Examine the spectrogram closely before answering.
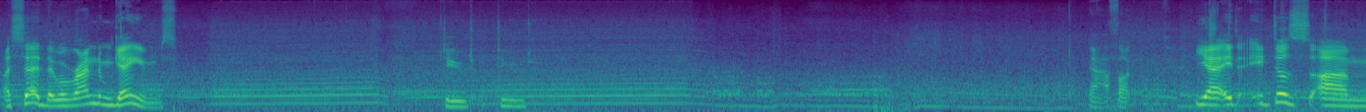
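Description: Tyres squeal as a race car skids.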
